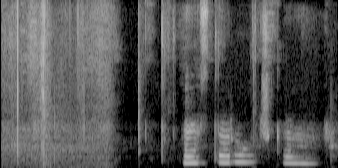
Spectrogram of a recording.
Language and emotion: Russian, positive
